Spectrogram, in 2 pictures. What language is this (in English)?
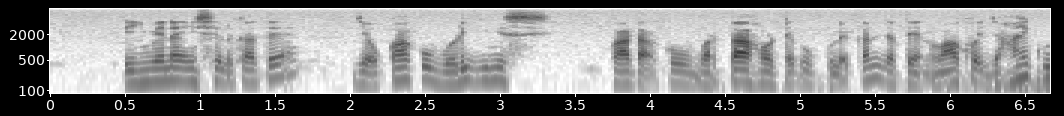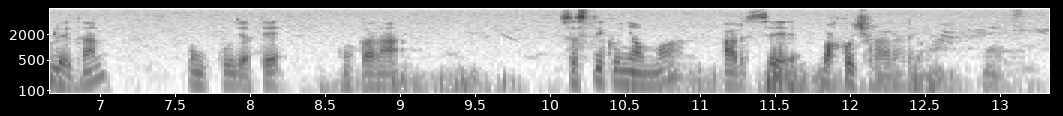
Santali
